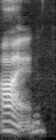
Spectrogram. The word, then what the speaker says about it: iron: Please remember to say iron so that it'll rhyme with lion.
